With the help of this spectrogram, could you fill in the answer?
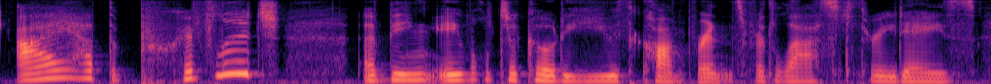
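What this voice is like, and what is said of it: Hoarse, strained voice from a cold. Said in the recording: “I'm losing my voice a little bit... summer cold along with fun with the youth has sort of taken a toll on my voice. So I might sound a little funny”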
